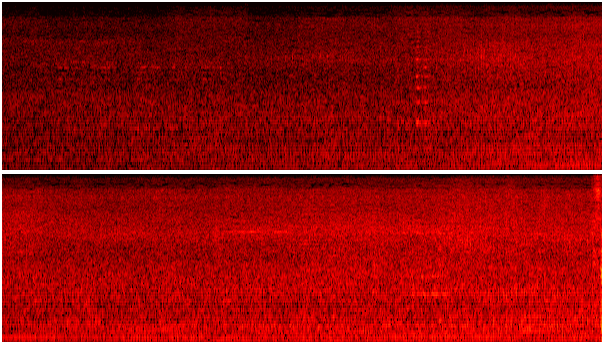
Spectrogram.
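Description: Road traffic noise that grows steadily louder, with a steady engine hum joining about halfway through as a vehicle draws near.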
